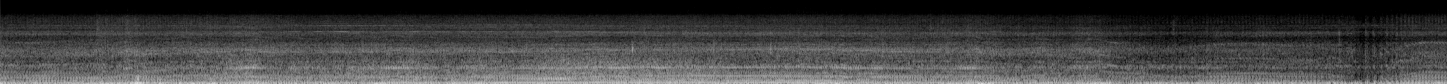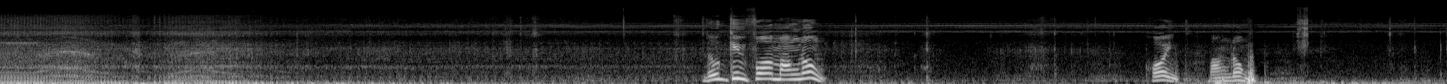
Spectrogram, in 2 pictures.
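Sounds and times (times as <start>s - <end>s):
vehicle engine running: 0.0s - 21.4s.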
